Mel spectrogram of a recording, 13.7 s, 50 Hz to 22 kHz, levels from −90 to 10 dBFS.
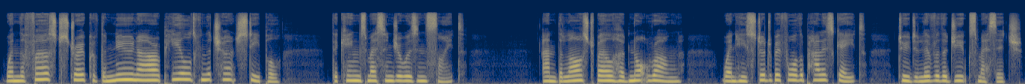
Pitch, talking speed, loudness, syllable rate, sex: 220 Hz, 165 wpm, -15 LUFS, 4.8 syllables/s, female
